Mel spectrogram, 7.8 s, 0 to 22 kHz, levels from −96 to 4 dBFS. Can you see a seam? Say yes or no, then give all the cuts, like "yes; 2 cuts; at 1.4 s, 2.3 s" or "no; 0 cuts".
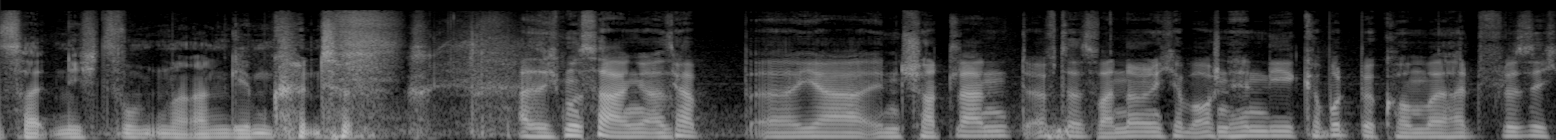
yes; 4 cuts; at 2.9 s, 3.4 s, 5.5 s, 6.1 s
